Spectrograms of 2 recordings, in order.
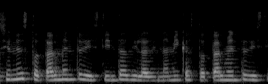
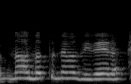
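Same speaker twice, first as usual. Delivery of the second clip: put-on sheepish children; 4 semitones higher than usual. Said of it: "los niños así como".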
